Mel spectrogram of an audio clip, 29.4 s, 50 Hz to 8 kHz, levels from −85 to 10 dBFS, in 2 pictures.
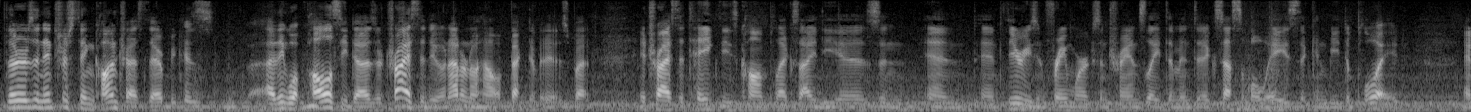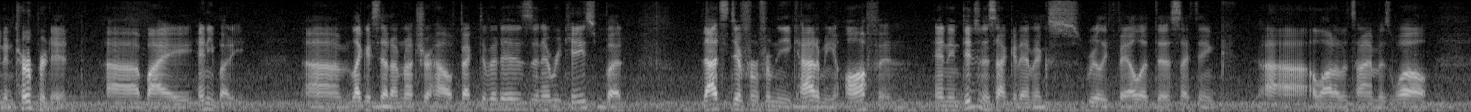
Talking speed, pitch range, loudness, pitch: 185 wpm, 95-115 Hz, -23 LUFS, 100 Hz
